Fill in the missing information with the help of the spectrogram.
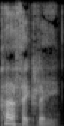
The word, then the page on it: perfectly: British English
